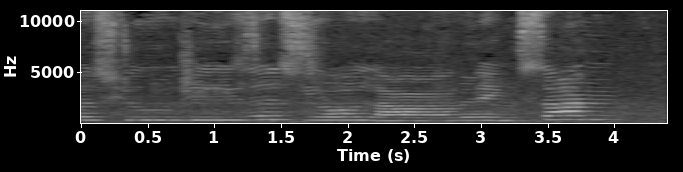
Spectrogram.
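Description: A child singing a slow melody of long held notes that step up and down in pitch, the highest and loudest note near the end.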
